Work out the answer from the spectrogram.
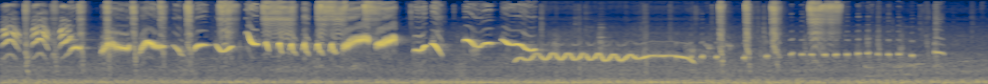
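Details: A tame, hand-carried Chinese hwamei sings on a table: loud, varied whistled phrases of quick repeated rising notes and slurs, then a long wavering trill and a run of sharp clicks.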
